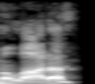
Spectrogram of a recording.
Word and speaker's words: Malott: I'm under Alotta Malotta, which is terribly hard to spell, but it rhymes with my last name.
